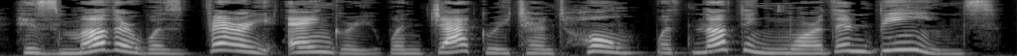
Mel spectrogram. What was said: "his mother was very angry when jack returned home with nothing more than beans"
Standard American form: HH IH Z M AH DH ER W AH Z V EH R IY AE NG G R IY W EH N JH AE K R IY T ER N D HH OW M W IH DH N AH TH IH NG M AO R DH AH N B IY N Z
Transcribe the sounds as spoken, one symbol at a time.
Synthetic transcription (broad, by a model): HH IH Z M AH DH ER W AH Z V EH R IY AE NG G R IY W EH N JH AE K R IY T ER N D HH OW M W IH DH N AH TH IH NG M AO R DH AH N B IY N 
